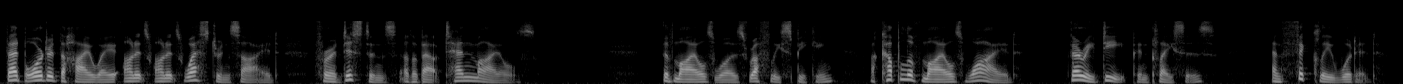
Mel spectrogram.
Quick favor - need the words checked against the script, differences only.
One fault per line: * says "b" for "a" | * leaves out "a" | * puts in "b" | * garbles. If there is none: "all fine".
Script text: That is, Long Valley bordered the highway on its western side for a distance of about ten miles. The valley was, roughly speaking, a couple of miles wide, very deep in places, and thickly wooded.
* leaves out "is Long Valley"
* puts in "on its"
* says "miles" for "valley"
